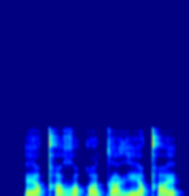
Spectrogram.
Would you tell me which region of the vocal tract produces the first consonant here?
uvula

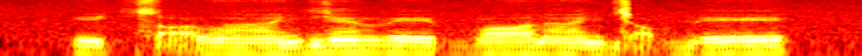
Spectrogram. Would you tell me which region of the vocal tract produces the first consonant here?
palate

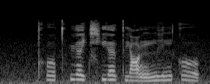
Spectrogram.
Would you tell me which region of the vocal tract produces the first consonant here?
velum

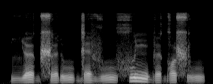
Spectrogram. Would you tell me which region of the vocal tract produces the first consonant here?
palate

